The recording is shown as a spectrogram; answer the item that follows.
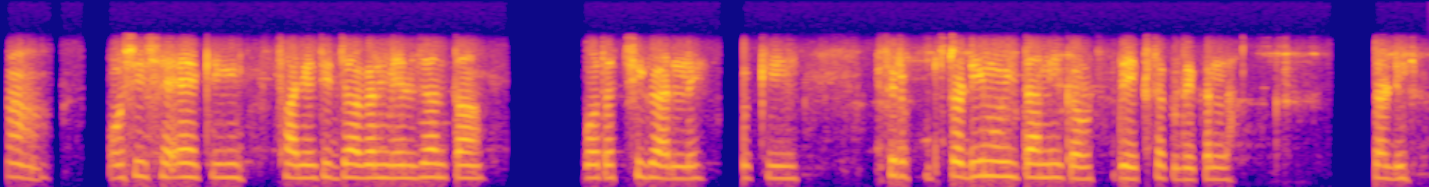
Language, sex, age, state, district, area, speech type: Punjabi, female, 45-60, Punjab, Fazilka, rural, conversation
